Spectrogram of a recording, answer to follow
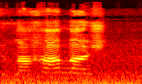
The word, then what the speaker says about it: lahmacun: Pronounce lahmacun.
